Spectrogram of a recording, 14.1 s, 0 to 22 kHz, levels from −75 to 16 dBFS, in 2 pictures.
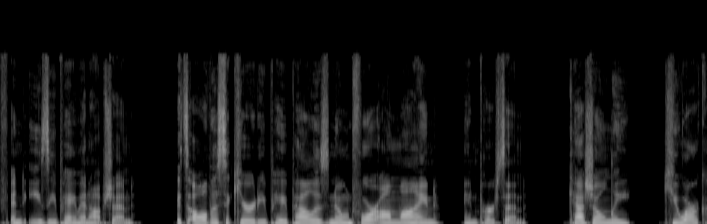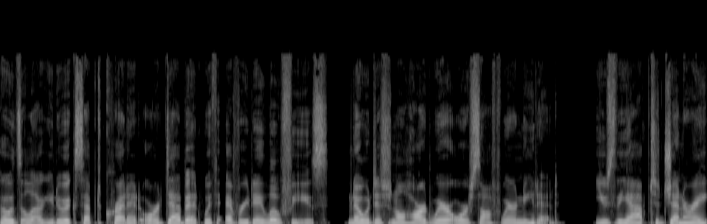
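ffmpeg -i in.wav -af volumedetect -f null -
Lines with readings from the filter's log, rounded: mean_volume: -21.1 dB
max_volume: -1.6 dB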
